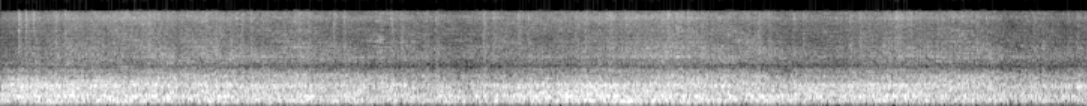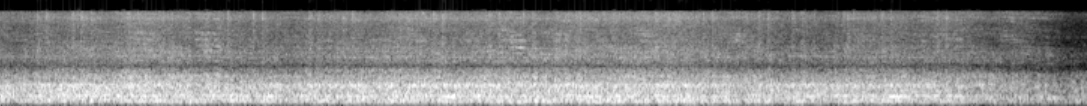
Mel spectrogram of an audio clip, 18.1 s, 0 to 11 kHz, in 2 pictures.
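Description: Indian Railways WAP-7 electric locomotive and its passenger coaches passing close at speed: a loud, steady rush of wheels on rail with clattering over the track. The sound fades near the end as the last coach goes by.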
